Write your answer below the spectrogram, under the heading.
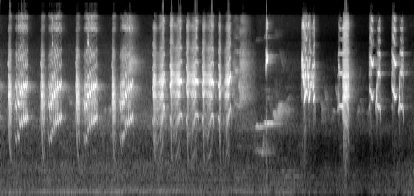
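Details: Long-tailed shrike in the 'toet toet' lure song for provoking other shrikes; harsh squawky notes repeated at a steady pace, then a denser volley of buzzy chips, a soft rising whistle and scattered loud accents.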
